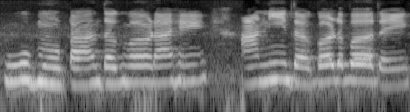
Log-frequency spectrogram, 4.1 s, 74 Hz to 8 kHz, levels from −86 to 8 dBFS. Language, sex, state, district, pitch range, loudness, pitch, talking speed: Marathi, female, Maharashtra, Gondia, 240-270 Hz, -13 LUFS, 255 Hz, 100 wpm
